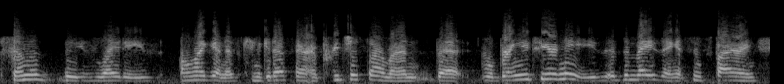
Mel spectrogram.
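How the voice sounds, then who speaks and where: A woman with a fairly low pitch and an ordinary speaking voice, fairly even intonation and a moderate pace. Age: 40s. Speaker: life coach. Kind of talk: casual chat.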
